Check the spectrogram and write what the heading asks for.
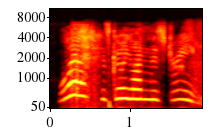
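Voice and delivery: high, startled disbelief; retold mid-dream alarm, pitched high; bewildered inner thought. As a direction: ask yourself what on earth is happening.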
